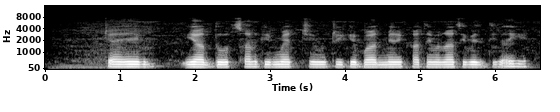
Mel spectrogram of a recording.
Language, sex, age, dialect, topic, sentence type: Hindi, male, 18-24, Awadhi Bundeli, banking, question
